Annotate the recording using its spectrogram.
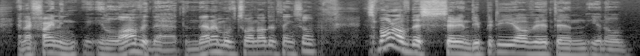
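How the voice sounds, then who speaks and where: A man with a Portuguese accent speaks at a moderate pace. His medium-pitched voice carries lively intonation. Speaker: business executive and graduate student. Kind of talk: podcast interview. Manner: halting.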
